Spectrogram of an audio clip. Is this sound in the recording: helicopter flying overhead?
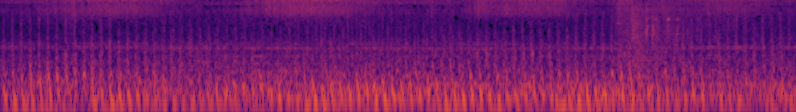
yes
